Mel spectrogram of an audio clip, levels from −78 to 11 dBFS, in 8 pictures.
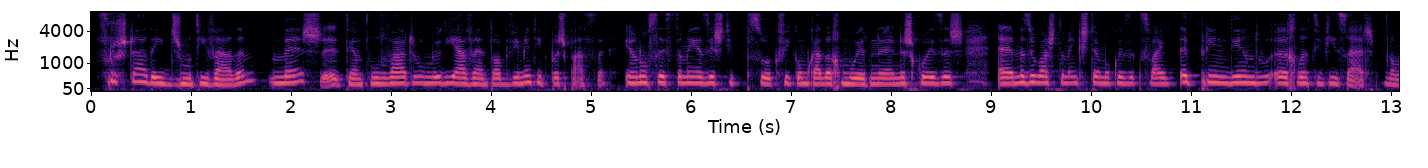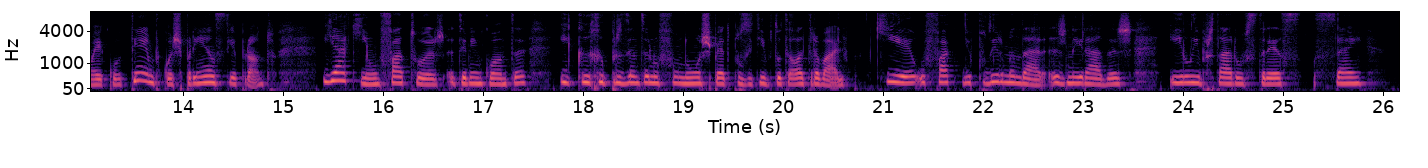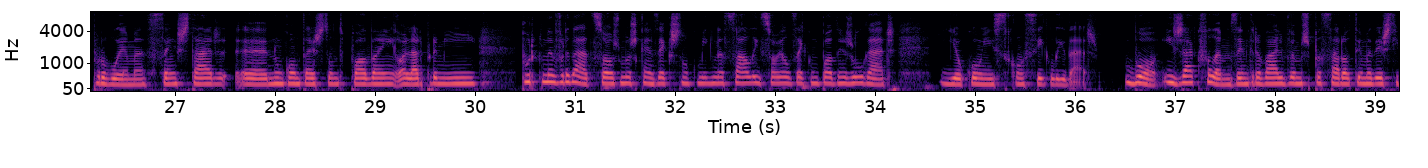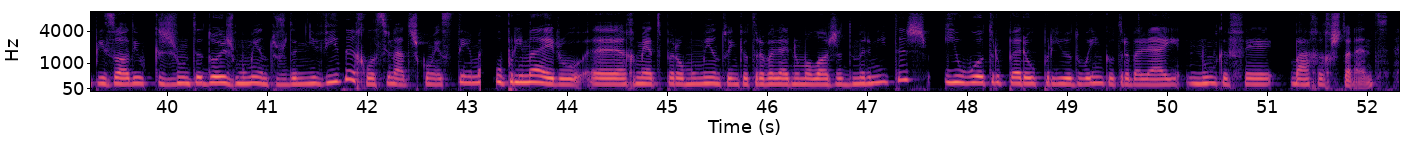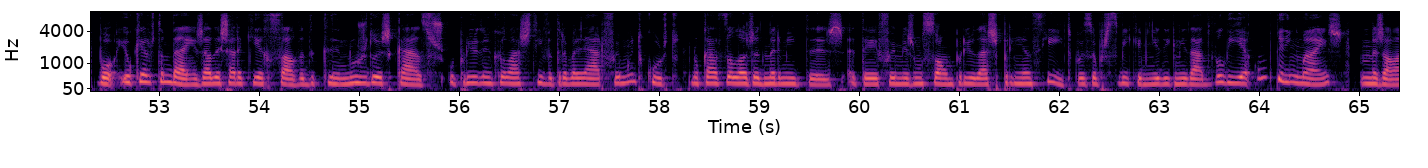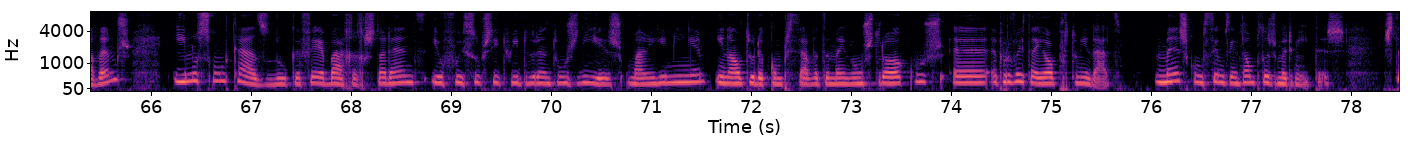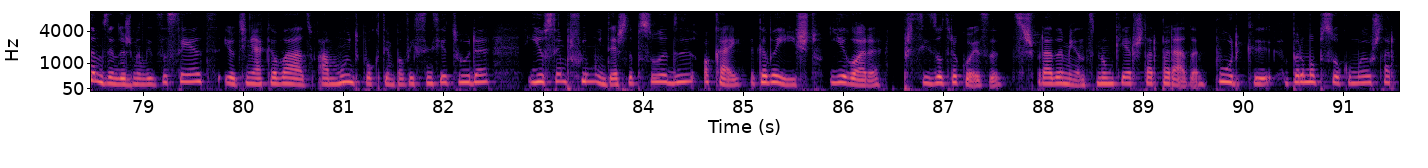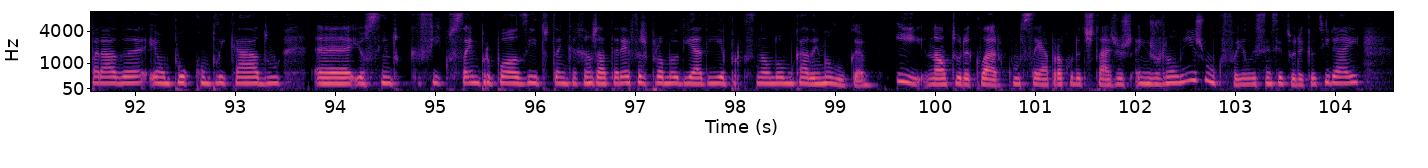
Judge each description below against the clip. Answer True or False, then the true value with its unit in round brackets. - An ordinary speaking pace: False (205 wpm)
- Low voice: False (190 Hz)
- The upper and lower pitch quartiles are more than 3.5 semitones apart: False (2.6 semitones)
